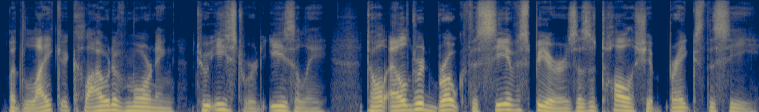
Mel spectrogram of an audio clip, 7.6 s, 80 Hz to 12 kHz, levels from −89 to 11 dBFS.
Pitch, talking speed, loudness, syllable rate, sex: 120 Hz, 180 wpm, -18 LUFS, 4.3 syllables/s, male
